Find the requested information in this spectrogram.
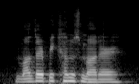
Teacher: irish english and newfoundland english have in common is dropping the th sounds in words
